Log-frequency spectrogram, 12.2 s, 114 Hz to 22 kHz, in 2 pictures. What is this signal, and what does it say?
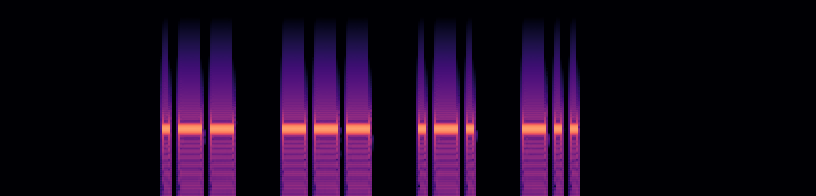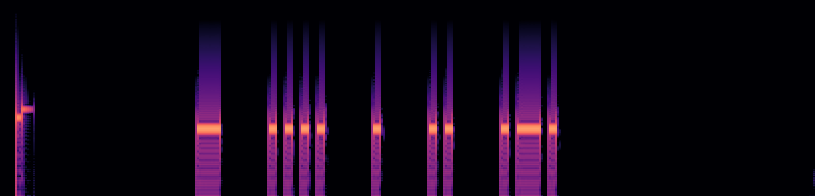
Morse code, heard as a keyed tone, about 20 wpm, spaced as for 14 wpm, 700 Hz. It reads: WORD THEIR
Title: 2x Character Spacing - Top 100 Words - 20wpm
